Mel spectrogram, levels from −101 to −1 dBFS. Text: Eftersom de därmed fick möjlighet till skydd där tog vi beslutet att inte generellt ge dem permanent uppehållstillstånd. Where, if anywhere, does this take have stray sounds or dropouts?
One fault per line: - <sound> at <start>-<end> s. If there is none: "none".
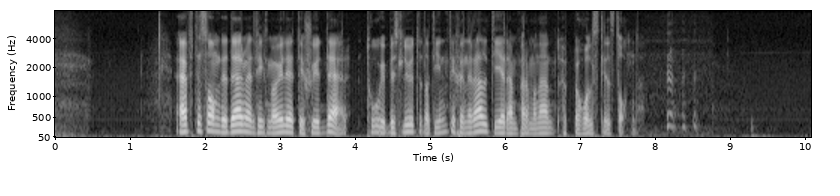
- laugh at 8.1-8.6 s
